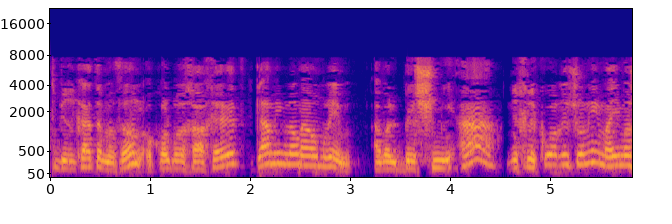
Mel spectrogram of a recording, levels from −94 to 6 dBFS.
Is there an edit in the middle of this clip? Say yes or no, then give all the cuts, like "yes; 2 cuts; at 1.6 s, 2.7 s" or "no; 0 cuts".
yes; 3 cuts; at 2.0 s, 2.5 s, 4.5 s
